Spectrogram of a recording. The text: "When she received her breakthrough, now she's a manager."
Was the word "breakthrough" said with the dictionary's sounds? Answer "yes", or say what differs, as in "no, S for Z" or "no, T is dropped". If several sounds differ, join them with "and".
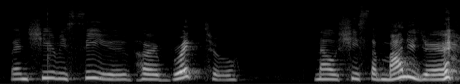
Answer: no, T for TH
